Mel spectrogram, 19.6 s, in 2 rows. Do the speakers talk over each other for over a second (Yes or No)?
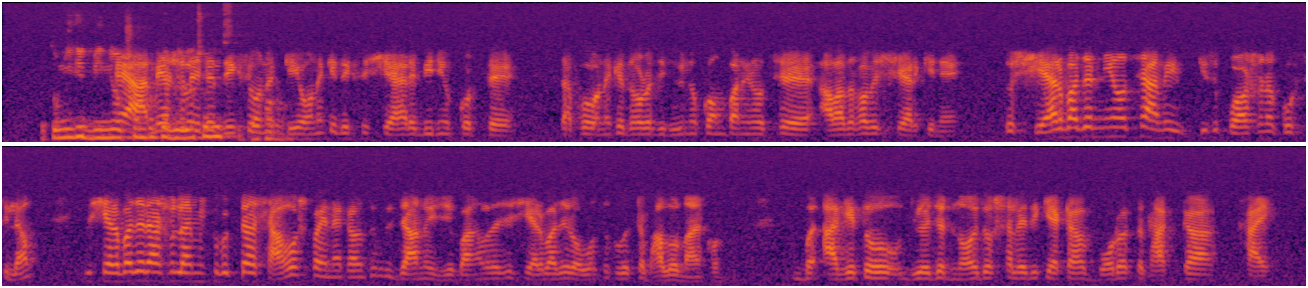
Yes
